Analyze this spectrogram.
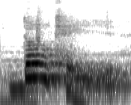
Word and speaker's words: donkey: dá vontade de falar ele não dá a pronúncia é Donkey o mais importante aqui é você não falar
